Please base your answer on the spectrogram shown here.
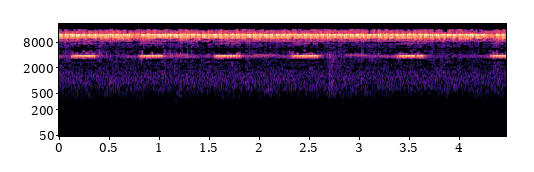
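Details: Summer crickets at night: bright, piercing chirps pulse regularly over a constant high-pitched shimmering drone, with no other sounds.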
